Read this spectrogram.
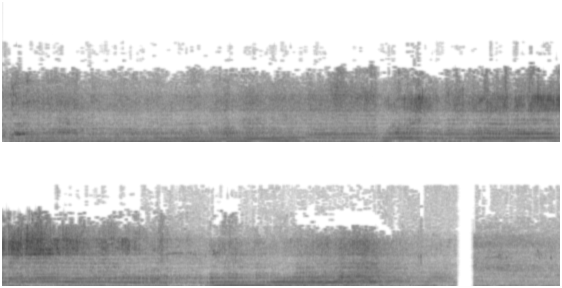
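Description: A small car engine revs hard and rises and falls in pitch as it accelerates and slows around turns.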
